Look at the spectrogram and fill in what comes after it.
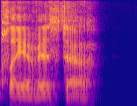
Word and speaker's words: Playa Vista: So I went to, there's an area called Playa Vista in LA. – Sure. – There's nice Whole Foods there. – Listen, I'm not some Spanish expert. I'm confident it's pronounced Playa Vista, though.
